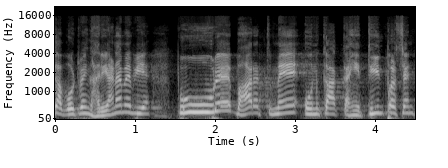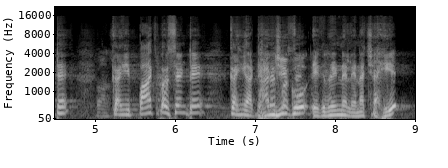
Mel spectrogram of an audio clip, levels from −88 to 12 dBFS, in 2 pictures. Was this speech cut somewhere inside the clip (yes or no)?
yes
